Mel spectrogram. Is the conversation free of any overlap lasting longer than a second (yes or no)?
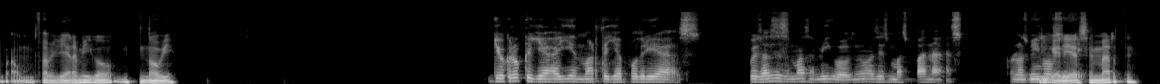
yes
